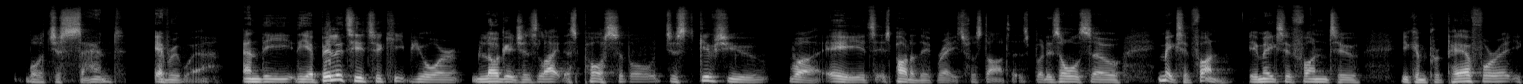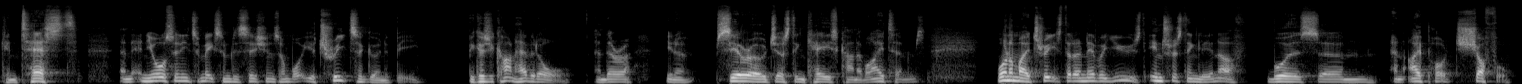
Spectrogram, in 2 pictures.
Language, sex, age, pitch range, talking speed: English, male, 40-59, 115-140 Hz, 195 wpm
